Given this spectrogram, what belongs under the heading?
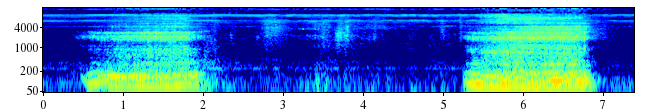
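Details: Female Great Dane napping comfortably in her crate after her bed was cleaned, giving two loud, low, rattling snores separated by a quiet exhale: snoring.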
